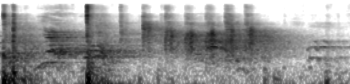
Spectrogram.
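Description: A football being kicked on an indoor pitch: sharp thuds, the loudest about a second in, with players shouting to each other in a large reverberant sports dome.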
